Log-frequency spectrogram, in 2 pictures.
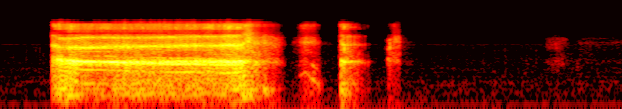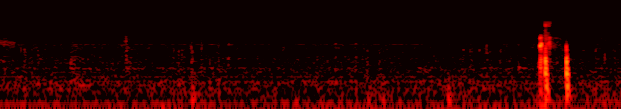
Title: the two loudest burps i can do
